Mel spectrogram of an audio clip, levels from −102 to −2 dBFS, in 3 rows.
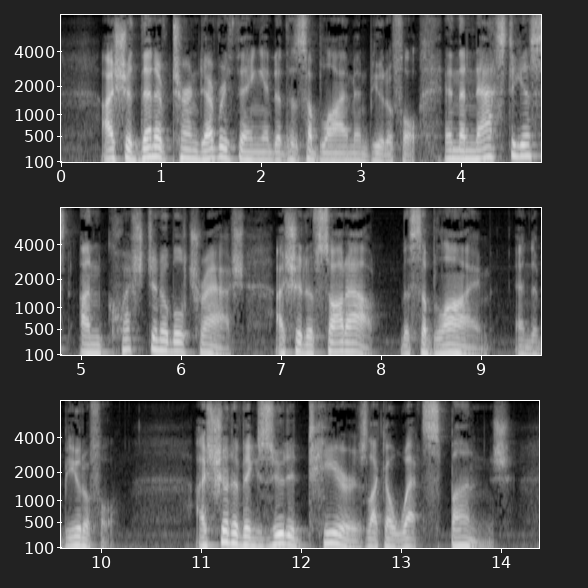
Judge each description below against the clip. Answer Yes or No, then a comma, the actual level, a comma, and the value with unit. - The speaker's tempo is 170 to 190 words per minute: No, average, 150 wpm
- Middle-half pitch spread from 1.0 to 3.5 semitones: No, average, 4.3 semitones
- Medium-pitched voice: No, low, 120 Hz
